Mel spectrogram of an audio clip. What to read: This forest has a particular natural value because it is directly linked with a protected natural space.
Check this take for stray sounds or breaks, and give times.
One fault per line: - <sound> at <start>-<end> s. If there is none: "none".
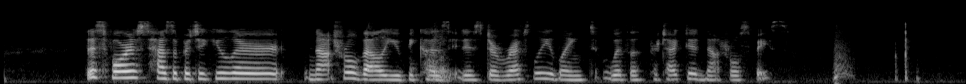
- whoosh at 8.3-8.6 s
